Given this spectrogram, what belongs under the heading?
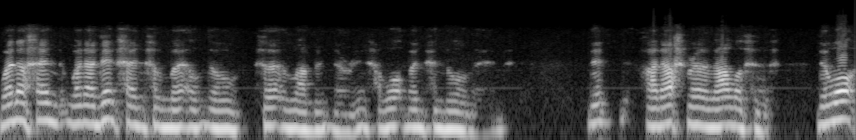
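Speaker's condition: Parkinson's; citing Parkinson's

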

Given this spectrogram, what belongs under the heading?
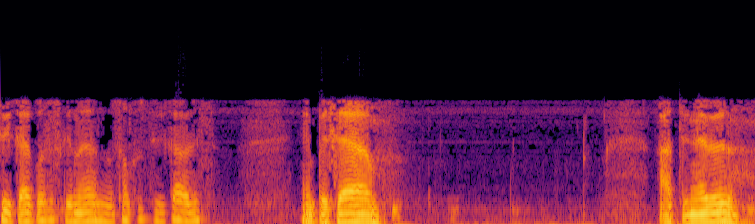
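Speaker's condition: Parkinson's disease; walking

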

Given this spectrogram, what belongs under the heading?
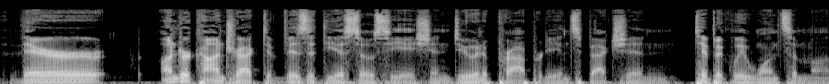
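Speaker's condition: No condition

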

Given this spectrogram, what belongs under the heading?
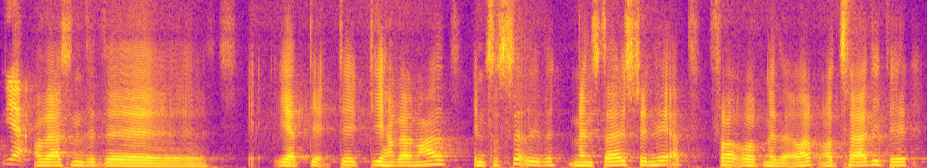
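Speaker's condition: Muscular dystrophy (muskelsvind); has helper

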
